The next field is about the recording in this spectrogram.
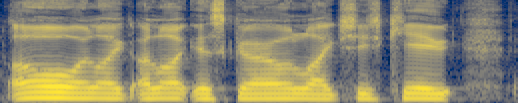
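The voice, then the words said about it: Put-on British, mostly Irish accent. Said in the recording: “I have never heard you do a British accent ... was like mostly Irish”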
